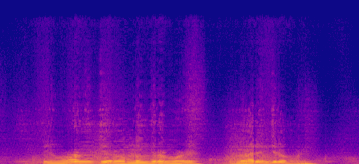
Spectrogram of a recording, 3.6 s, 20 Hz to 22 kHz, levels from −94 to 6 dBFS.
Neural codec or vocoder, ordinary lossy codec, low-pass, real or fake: codec, 44.1 kHz, 0.9 kbps, DAC; none; 19.8 kHz; fake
